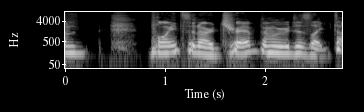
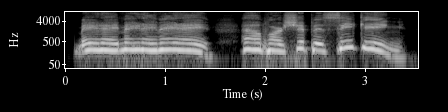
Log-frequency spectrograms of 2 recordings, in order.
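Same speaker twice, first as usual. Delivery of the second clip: higher, louder mock mayday call; distress call; 9 semitones higher, 4 dB louder than usual. Sinking sailor calling the coast guard, higher mock panic. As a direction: call it like a sinking ship over the radio. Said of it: "over the radio goes".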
